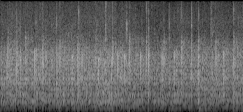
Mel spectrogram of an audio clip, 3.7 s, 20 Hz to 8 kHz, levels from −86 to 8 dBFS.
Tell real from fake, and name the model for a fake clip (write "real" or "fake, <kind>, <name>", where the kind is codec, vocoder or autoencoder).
real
